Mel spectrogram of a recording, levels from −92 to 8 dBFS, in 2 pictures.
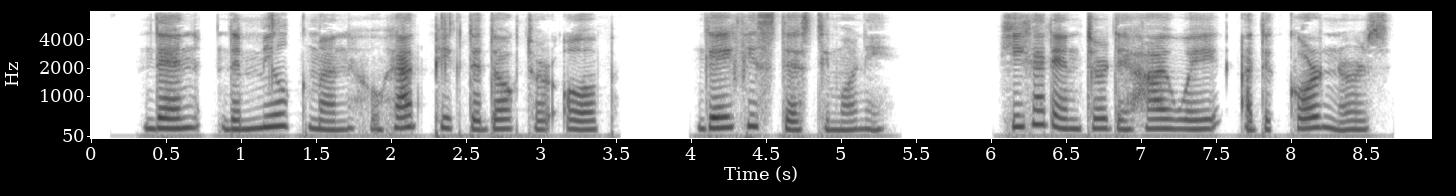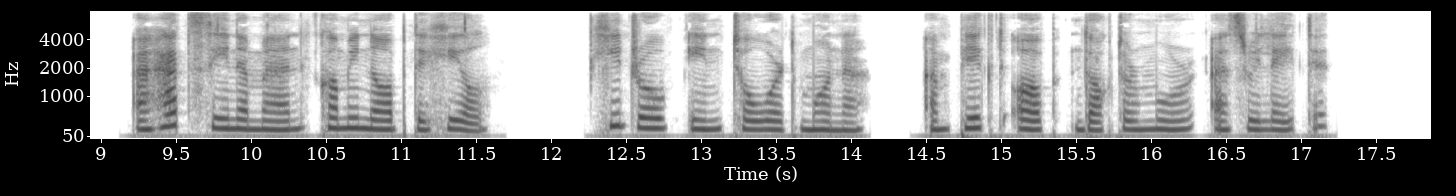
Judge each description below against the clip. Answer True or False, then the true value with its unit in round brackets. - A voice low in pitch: False (220 Hz)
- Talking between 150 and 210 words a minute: False (140 wpm)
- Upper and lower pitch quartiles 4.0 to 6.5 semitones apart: False (2.6 semitones)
